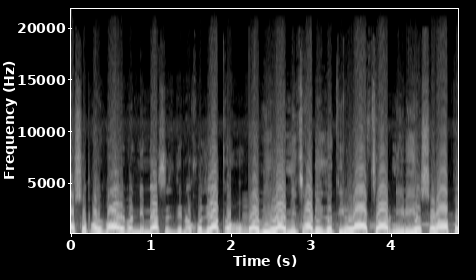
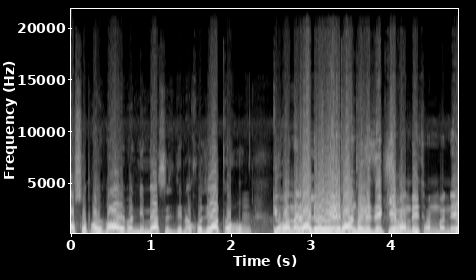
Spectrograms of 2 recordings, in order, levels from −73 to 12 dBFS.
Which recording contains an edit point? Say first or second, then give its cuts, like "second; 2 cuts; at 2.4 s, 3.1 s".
first; 1 cut; at 2.2 s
